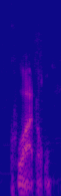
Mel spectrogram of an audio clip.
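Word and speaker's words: couatl: side of uh Humanity that's spelled w t l e or w a d d l e or c o u a t l quaddle oh quaddle okay I heard it wrong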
